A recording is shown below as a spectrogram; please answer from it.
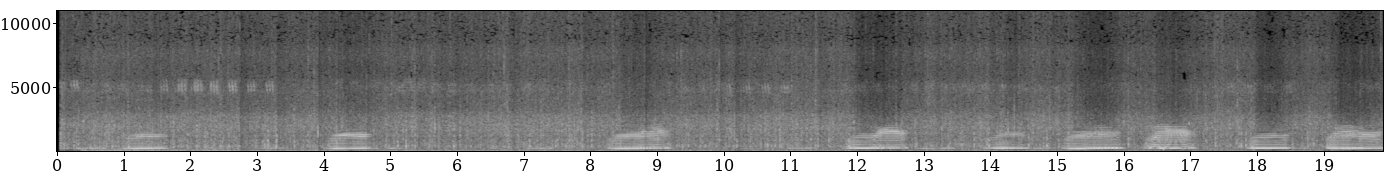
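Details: Banded bullfrogs calling at night after rain in a puddle in a cemetery, males inflating their throats and competing to sound loudest; deep, nasal, moaning honks, about nine spaced one to three seconds apart, over a steady rain-like hiss and a thin high insect tone.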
